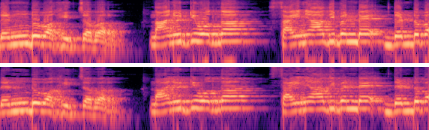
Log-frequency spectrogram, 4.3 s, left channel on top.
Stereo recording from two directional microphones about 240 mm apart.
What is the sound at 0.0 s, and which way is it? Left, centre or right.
A man's voice, left.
